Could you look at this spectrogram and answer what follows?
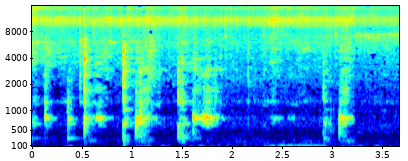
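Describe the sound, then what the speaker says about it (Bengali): Fried okra is stirred in a pan with turmeric powder. Close, repeated spatula scrapes and clinks sound over a steady oil sizzle. "এতে আমি 1/2 চামচ হলুদ গুঁড়ো দিয়ে ভালো করে মিশিয়ে নেব।"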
